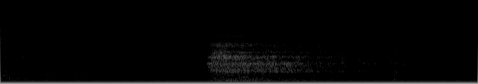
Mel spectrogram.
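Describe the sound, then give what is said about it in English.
One deep breath rises softly out of a quiet background as a church audience breathes deeply together, a single airy, breathy surge swelling midway and then fading. “Everybody do this right now. I want you to breathe really deeply.”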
